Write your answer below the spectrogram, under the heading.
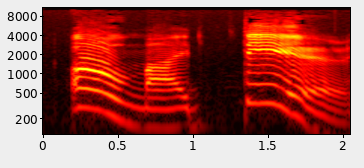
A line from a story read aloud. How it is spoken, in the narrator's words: cried, and went off into another gale of laughter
